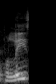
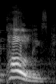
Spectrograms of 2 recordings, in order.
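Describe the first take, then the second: First: It is said in a general American accent. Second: It is said in a Southern US accent. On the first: "I don't say police" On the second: "I'm from the South. I say police"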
